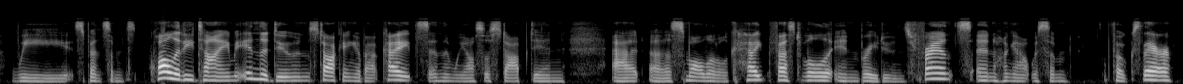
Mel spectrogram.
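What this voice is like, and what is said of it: Scratchy voice. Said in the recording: “my voice sounds a little bit scratchy”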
